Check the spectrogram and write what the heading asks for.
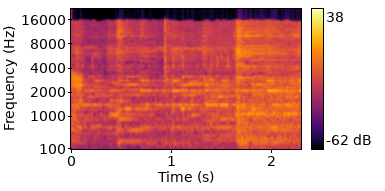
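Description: Aristocrat Dragon's Riches Lightning Link slot machine playing its free-game music and reel sounds, with a sharp hit about three-quarters of the way in as the reels land.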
